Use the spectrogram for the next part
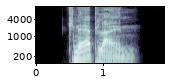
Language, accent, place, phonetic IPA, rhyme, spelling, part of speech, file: German, Germany, Berlin, [ˈknɛːplaɪ̯n], -ɛːplaɪ̯n, Knäblein, noun, De-Knäblein.ogg
- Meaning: diminutive of Knabe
